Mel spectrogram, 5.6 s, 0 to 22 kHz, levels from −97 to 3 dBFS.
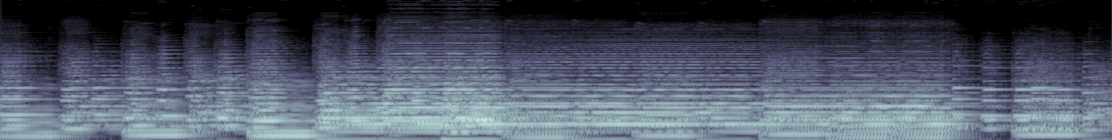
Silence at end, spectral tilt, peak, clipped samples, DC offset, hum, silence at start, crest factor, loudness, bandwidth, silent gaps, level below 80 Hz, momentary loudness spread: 0 s; -7 dB/octave; -4 dBFS; under 0.1%; under 0.1%; none; 0 s; 16 dB; -21 LUFS; 11 kHz; none; -38 dBFS; 9 LU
